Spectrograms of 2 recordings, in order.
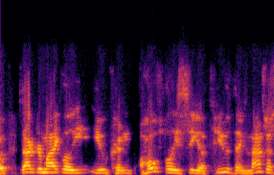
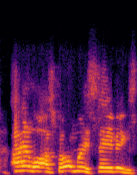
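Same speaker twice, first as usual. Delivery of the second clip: lightly voiced gleeful woman, higher pitched; gleeful audience member; 8 semitones higher than usual. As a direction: imitate someone cheerfully celebrating a loss. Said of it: "she's celebrating with fireworks".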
